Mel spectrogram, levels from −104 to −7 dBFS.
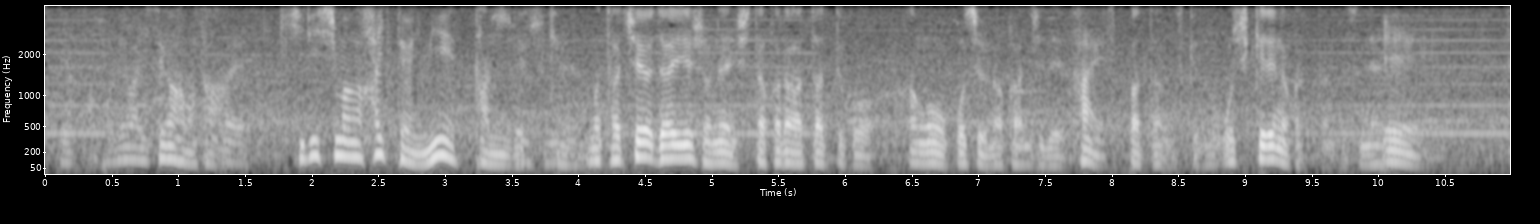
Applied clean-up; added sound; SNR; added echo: none; Bowed string instrument; 18 dB; none.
